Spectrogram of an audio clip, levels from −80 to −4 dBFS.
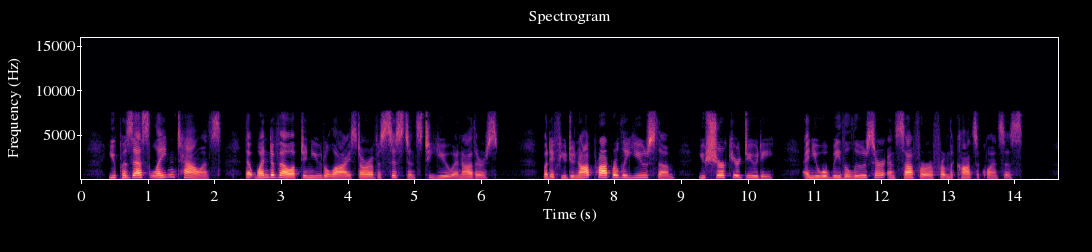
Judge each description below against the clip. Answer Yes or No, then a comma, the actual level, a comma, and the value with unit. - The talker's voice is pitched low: No, high, 205 Hz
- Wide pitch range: No, average, 3.1 semitones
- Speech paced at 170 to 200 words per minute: No, average, 160 wpm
